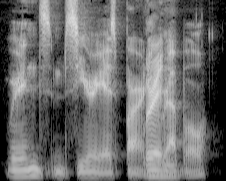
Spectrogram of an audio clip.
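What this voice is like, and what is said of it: Imitates another person's voice, cool. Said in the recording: “a George Clooney accent ... George Clooney impression ... Talk just be cool.”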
